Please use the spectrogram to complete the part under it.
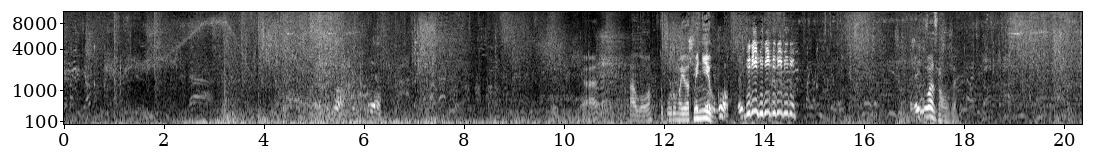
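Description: Magic spells crackle and burst in a fantasy game battle.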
